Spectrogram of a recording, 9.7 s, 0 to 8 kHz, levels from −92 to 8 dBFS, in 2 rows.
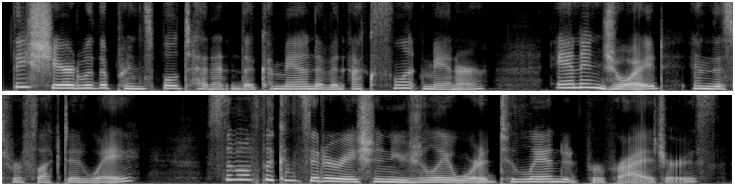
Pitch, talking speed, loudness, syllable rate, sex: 230 Hz, 165 wpm, -19 LUFS, 5.8 syllables/s, female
